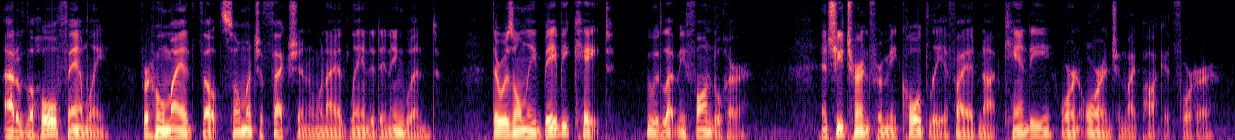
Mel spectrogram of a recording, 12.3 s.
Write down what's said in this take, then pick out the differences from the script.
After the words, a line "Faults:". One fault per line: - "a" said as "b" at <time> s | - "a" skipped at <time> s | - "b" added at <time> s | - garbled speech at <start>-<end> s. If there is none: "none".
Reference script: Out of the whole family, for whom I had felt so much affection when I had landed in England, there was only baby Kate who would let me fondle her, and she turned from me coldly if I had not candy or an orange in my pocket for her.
Out of the whole family, for whom I had felt so much affection when I had landed in England, there was only baby Kate who would let me fondle her, and she turned from me coldly if I had not candy or an orange in my pocket for her.
Faults:
none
